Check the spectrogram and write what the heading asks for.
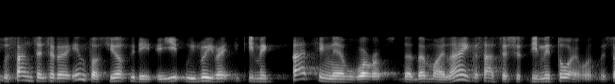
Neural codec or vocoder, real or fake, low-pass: codec, 24 kHz, 0.9 kbps, WavTokenizer, large speech release; fake; 3.6 kHz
